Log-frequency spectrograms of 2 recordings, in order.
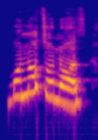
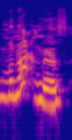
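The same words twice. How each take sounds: First: Monotonous with every syllable spelt out, mo-no-to-nous; Nigerian syllable-timed. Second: Monotonous with stress on -no-, mo-NOT-nous; American monotonous. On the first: Shown as a demonstration. Nigerian speaker shows her syllable-by-syllable Monotonous. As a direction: give Monotonous each syllable evenly, Nigerian style. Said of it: "the way I say it is articulated". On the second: Retold or imitated. Mimicking how Canadians say Monotonous, with a laugh. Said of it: "But they're like".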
